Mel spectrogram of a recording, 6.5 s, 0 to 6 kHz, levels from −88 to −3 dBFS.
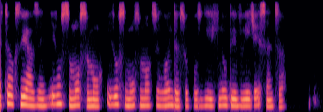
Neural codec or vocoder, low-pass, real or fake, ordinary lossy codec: codec, 16 kHz in and 24 kHz out, 0.9 kbps, LongCat-Audio-Codec, four codebook decoder; 5.4 kHz; fake; none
